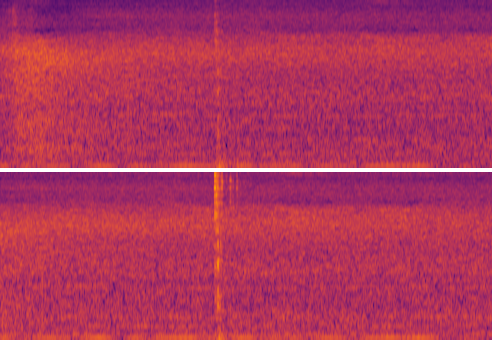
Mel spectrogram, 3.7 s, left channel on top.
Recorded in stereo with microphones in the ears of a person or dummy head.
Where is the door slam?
50° right (ahead or behind).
